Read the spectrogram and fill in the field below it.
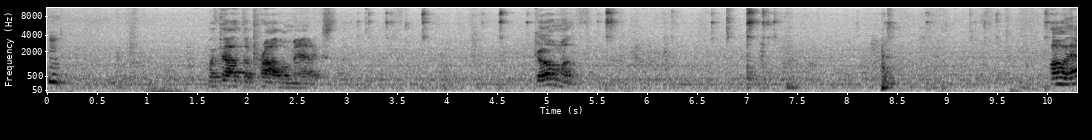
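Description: A metal shower rod clanks as it is fitted to the wall.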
